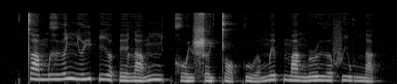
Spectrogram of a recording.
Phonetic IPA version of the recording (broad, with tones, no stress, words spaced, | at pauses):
t̪a˧mɣɨ˧˥ə̯ɲɨ˧˥j ʔi˧ə̯ʔe˨˩la˨˩˦m ɲə˦˥k̚xo˨˩jʂə˨˩j t̪ɔ˨˩˨ ku˨˩˨ə̯me˦˥p̚ma˧ŋ ɹɨ˧ə̯fi˧w na˨˩k̚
